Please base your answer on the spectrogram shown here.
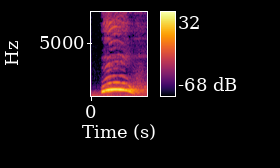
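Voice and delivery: loud, high "woo" of amazement; impressed, high-pitched exclamation; high whoop. Real, not acted. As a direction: whoop at a brutal takedown. Reacting to the dressing-down she retold.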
